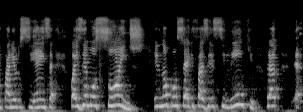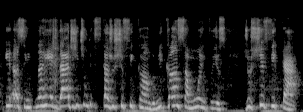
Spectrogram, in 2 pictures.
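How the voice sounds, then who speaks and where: A woman's voice: high-pitched, a little hiss or hum. A Brazilian woman speaking as a guest educator in a discussion, with an emphatic manner. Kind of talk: earnest explanatory discussion.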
